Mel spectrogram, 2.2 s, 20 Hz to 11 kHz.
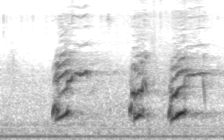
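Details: Blackcreek-bred beagles, an 8-month-old pup with a trained male named Timber, tracking rabbits; three separate bawling barks with rising and falling tones, spaced about half a second to a second apart.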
